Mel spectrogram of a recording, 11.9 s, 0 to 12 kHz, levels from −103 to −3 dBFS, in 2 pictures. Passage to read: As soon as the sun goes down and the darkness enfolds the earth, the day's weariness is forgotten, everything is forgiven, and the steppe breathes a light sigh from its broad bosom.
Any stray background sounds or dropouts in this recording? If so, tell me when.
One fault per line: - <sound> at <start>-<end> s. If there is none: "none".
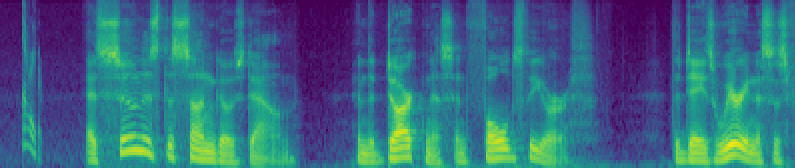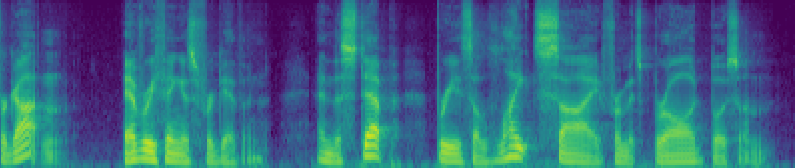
- chirp at 0.2-0.3 s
